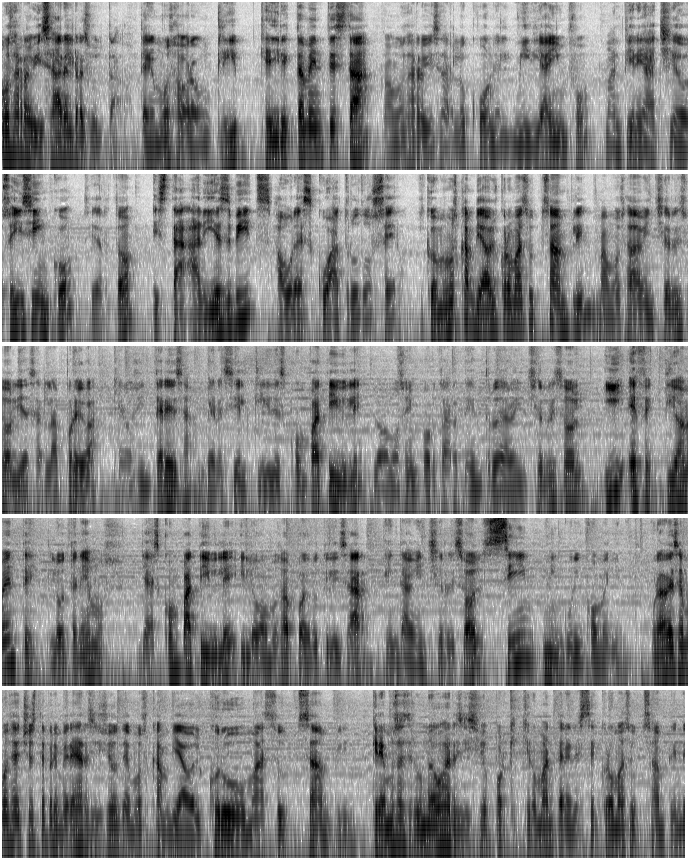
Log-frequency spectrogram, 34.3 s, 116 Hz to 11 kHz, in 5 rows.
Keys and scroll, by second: 17.2 alt+Tab.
